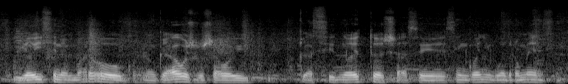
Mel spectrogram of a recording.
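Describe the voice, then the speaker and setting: A man speaks in a fairly low pitch at a moderate pace, with fairly even intonation. Noticeable background noise runs under his voice. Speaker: inmate in braille workshop. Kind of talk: interview testimony. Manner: halting.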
